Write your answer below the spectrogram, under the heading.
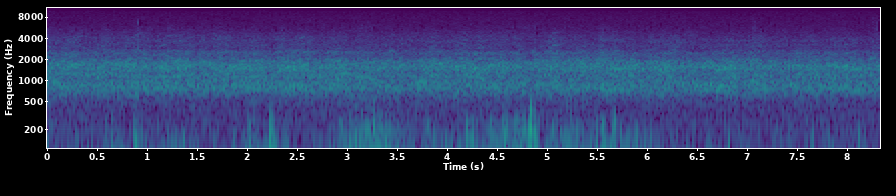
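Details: A dense snow goose chorus from 2014, overlapping honks forming a steady roar, with a few sharper low knocks around the middle.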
